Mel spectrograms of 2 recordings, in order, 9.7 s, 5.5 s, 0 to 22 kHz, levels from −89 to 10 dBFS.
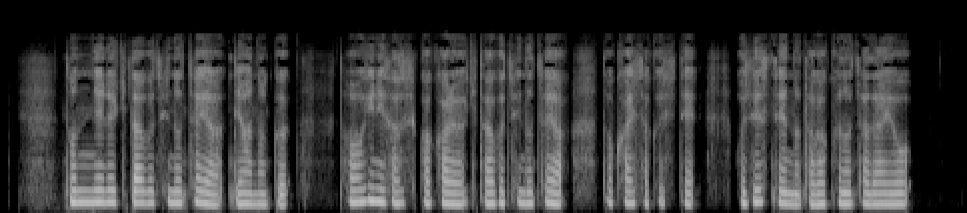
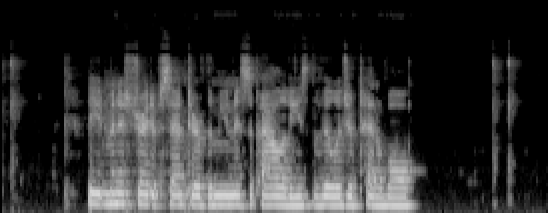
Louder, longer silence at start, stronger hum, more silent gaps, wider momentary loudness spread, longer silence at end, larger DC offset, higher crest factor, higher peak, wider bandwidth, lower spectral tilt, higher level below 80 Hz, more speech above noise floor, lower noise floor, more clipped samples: second, -23 LUFS vs -12 LUFS; second, 0.3 s vs 0.65 s; neither; neither; first, 9 LU vs 4 LU; second, 0.6 s vs 1.3 s; neither; first, 20 dB vs 12 dB; second, -4 dBFS vs 0 dBFS; first, 11.5 kHz vs 7.6 kHz; second, -5 dB/octave vs -7 dB/octave; second, -68 dBFS vs -46 dBFS; second, 22 dB vs 54 dB; second, -44 dBFS vs -65 dBFS; neither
